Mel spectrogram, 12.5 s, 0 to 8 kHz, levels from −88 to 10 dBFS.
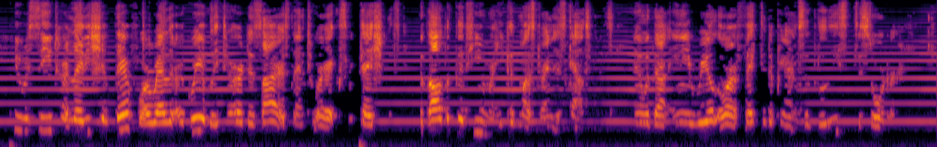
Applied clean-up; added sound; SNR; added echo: none; Bowed string instrument; 17 dB; none.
